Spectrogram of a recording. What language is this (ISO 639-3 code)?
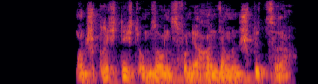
deu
